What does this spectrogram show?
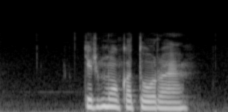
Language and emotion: Russian, angry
